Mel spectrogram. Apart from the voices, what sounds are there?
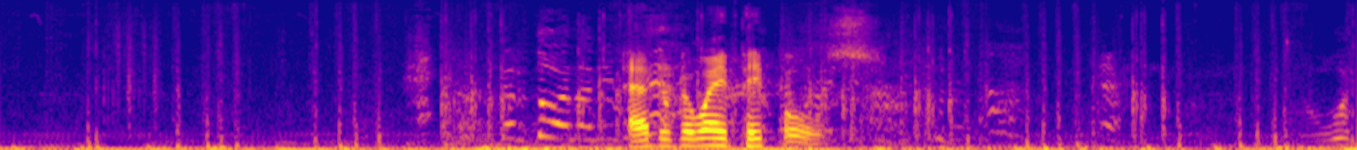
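horse hooves clip-clopping in Assassin's Creed II video game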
